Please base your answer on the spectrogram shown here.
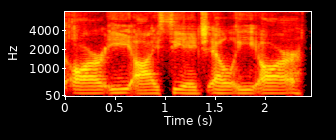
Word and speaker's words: Reichler: my last name is r e i c h l e r reichler so I just have to remember the way you pronounce my last name tells you whether it's read or write and then C is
